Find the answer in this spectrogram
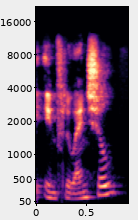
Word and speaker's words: influential: a tricky word so make sure you get the pronunciation right influential it's a shul with that dark l if you like influential influence so your tongue touches the top influential influential nice he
